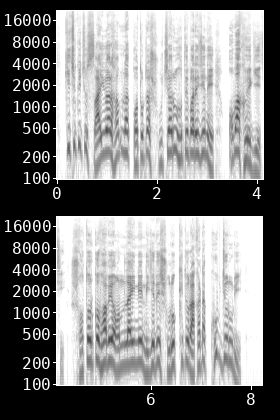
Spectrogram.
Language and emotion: Bengali, surprised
